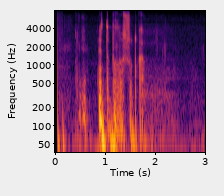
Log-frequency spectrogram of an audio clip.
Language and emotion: Russian, neutral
